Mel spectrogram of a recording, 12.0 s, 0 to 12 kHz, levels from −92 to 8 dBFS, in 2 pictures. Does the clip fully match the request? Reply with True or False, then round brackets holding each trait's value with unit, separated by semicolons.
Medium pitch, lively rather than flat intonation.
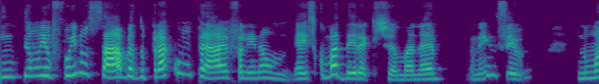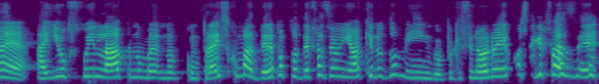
False (280 Hz; 5.7 semitones)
